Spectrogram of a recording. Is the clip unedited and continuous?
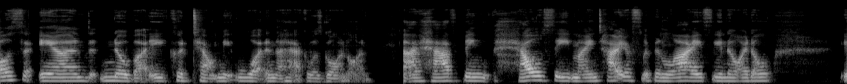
no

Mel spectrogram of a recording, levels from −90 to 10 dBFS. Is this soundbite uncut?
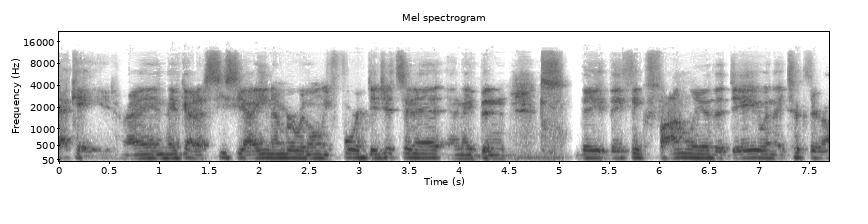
no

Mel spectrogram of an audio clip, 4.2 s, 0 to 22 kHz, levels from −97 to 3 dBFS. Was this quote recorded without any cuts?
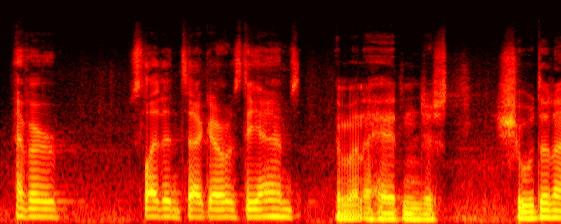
no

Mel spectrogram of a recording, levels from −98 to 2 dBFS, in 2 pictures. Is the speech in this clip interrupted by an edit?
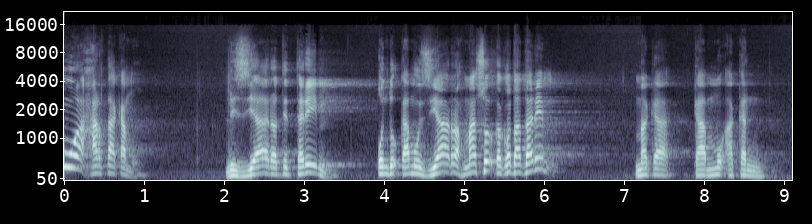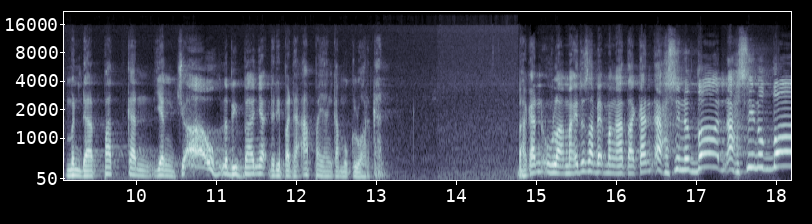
yes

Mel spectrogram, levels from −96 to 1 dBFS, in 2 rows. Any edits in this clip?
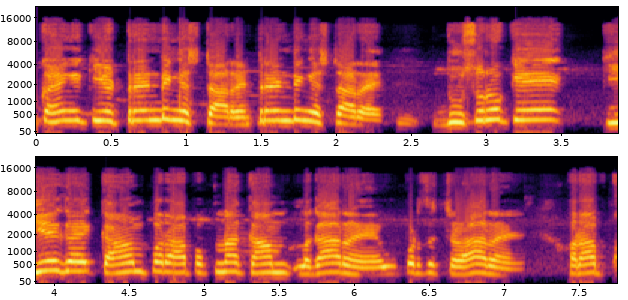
no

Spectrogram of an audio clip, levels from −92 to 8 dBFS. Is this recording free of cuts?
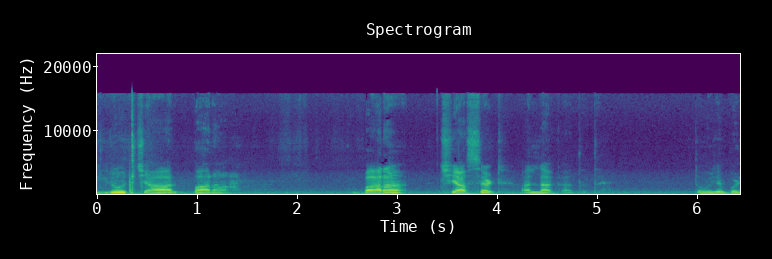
yes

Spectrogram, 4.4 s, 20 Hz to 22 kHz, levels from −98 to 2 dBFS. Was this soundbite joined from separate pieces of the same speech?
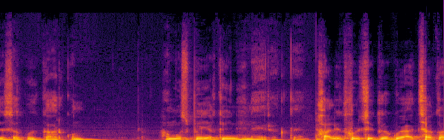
yes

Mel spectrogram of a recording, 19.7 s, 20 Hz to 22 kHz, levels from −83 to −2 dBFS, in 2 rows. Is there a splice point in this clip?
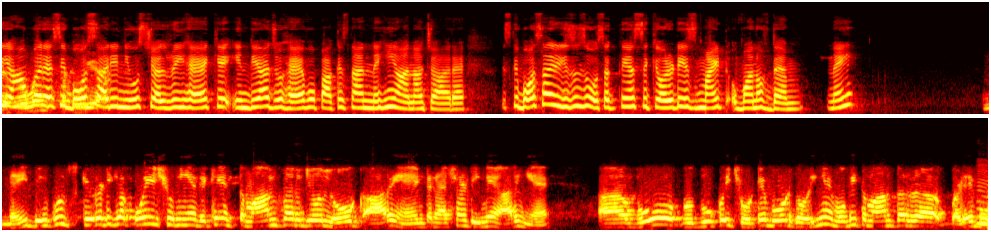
no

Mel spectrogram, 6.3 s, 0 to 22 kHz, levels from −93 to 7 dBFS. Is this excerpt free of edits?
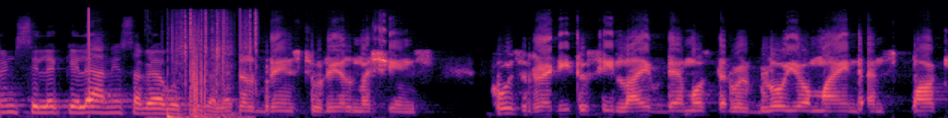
no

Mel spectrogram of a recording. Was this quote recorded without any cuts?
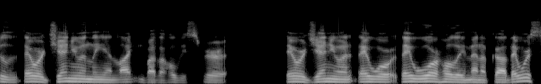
yes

